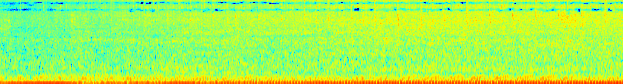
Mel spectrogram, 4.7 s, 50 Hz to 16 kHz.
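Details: 2010-2014 5th-gen Camaro after replacing fouled cylinder 2 spark plug for P0302/P0202 misfire and clearing codes: steady, low, even idle hum with no stumble or skip; normal idle, misfire fixed.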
